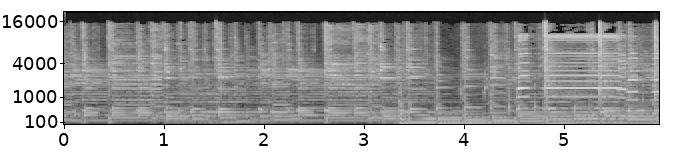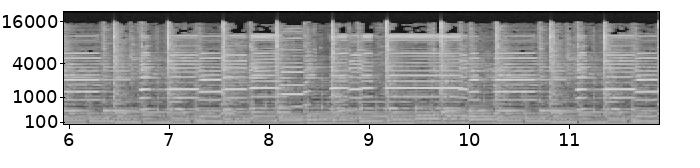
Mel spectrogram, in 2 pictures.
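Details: Upbeat plucked guitar and banjo music with a steady beat throughout, with no animal voice audible.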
